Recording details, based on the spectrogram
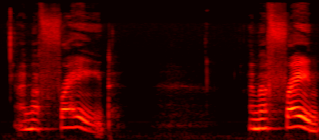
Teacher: I'm afraid - that almost sounds like one word doesn't it when spoken quickly and naturally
